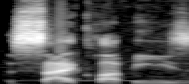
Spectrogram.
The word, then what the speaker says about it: Cyclopes: Cyclopes is what we learned last time, is how to pronounce it.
